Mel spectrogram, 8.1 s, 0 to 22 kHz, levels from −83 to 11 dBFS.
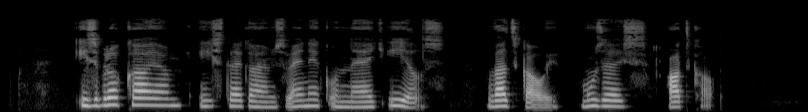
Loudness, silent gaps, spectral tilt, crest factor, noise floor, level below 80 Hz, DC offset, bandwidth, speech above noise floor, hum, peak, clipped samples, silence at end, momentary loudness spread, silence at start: -23 LUFS; none; -5.5 dB/octave; 22 dB; -78 dBFS; -72 dBFS; under 0.1%; 11.5 kHz; 56 dB; none; -2 dBFS; under 0.1%; 0.95 s; 18 LU; 0.8 s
